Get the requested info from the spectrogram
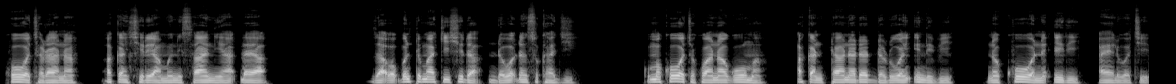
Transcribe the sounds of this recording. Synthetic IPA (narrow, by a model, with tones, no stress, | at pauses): kʷoː˦wɐ˨t͡ʃe˨ɽaː˦naː˦ | ʔa˦kɐ˨nʃɪ˦ɽja˨mʊ˦ni˨saː˦nɪ˨jaː˦ɗɐ˦ja˦ | zaː˨ɓa˨ɓʊ˦nti˦maː˦kʲiː˦ʃɪ˦da˨da˨wɐ˦ɗɛ˦nsʊ˦ka˨d͡ʒi˦ | kʷʊ˦ma˦kʷoː˦wɐ˨t͡ʃe˨kʷaː˦naː˦ɡʷoː˦ma˨ | ʔa˦kɐ˨ntaː˦nɐ˦dɐ˦rda˨ɽʊ˦wɐ˦ŋʔɪ˦ndɪ˨biː˦ | na˦kʰʷoː˦wɐ˨ne˨ʔɪ˦ɽiː˨ʔa˨jɐ˦lwɐ˦t͡ʃeː˦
